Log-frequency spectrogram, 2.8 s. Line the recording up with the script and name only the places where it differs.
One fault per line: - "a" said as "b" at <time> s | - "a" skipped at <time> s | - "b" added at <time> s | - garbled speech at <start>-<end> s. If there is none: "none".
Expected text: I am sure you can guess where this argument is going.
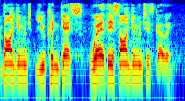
- "sure" said as "argument" at 0.0 s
